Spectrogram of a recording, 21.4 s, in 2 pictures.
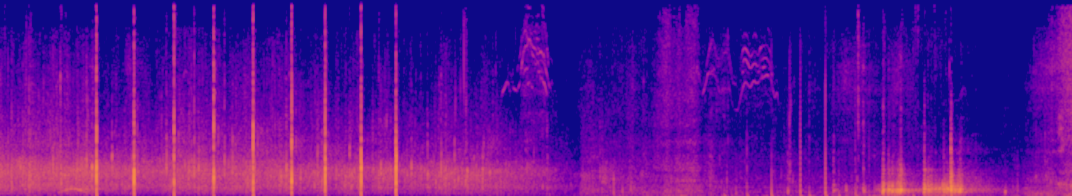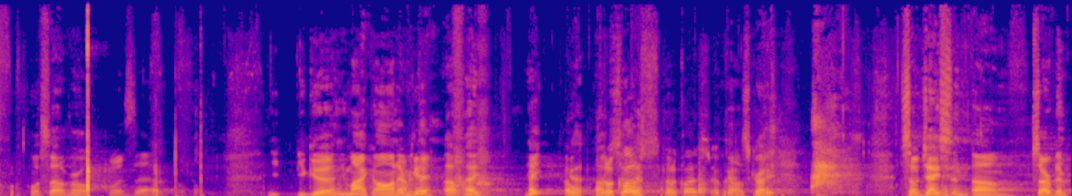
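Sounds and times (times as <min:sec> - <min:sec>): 
audience applauding to welcome a speaker to the stage: 0:00.0 - 0:05.8
speech: 0:11.1 - 0:12.5, 0:13.7 - 0:18.7, 0:19.8 - 0:21.4.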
